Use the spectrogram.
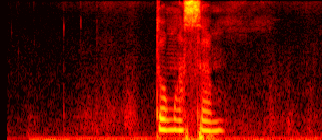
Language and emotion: Russian, neutral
